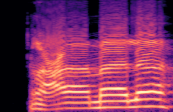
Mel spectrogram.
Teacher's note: گلے کے درمیان سے زور لگا کر عین کو نکالنا ہے. عمل عامل الف مدہ ہے، ایک الف کے برابر کھینچنا ہے.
